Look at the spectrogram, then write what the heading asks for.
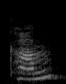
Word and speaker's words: come: We have an M at the end of the word come. The E after the M is silent. Therefore, the M is the last sound, and it's a consonant.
